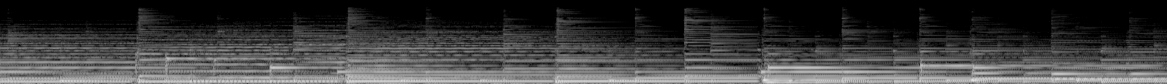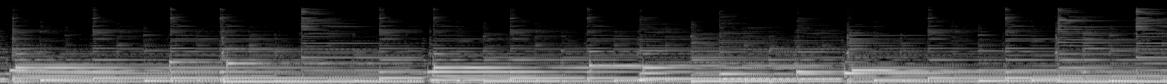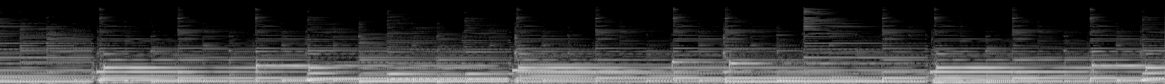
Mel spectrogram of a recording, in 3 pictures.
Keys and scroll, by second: 1.6 ctrl+shift+[, 1.9 ctrl+shift+], 2.2 ctrl+shift+[, 2.6 ctrl+], 5.4 ctrl+], 5.6 ctrl+], 15.2-15.6 ctrl+space, 18.9 p, 34.4 ctrl+space, 34.7 ctrl+space, 34.8 ctrl+space.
